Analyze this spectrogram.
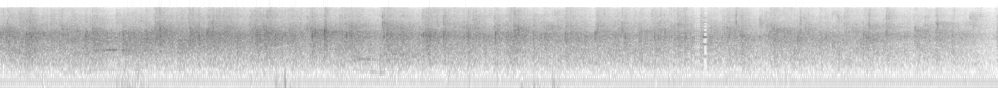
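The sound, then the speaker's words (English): A large audience claps to the Lord continuously for about ten seconds, a dense, steady wash of many hands without pause, with a low constant hum underneath. “Can you clap to the Lord in Jesus' name?”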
